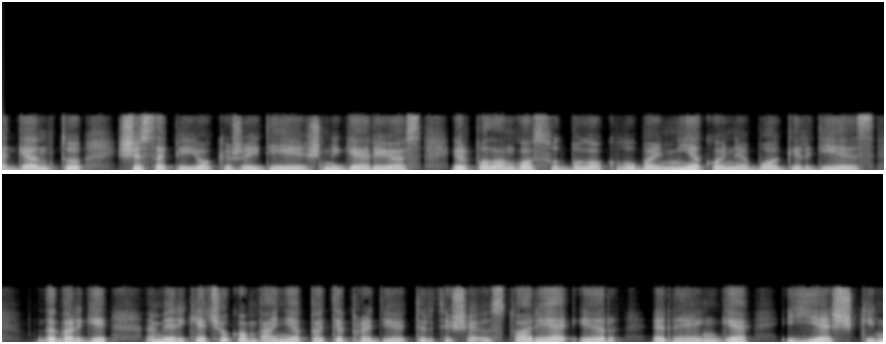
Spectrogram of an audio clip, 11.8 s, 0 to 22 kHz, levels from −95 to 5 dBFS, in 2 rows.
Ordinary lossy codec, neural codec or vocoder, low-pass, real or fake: MP3, 64 kbps; codec, 16 kHz, about 1 kbps, DyCAST, with the encoder's durations; 7.2 kHz; fake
